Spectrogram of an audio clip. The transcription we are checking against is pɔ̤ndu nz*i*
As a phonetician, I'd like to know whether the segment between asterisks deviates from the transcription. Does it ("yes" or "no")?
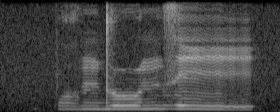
no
